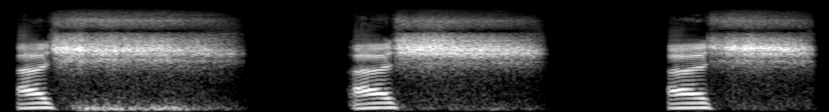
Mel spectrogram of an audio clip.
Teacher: Namun intinya adalah ketika mengucapkan huruf shin dia keluar udara sangat deras ya. Di mulut ini keluar udara dengan sangat deras, bahkan ke seluruh mulut ya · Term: at-tafasyi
